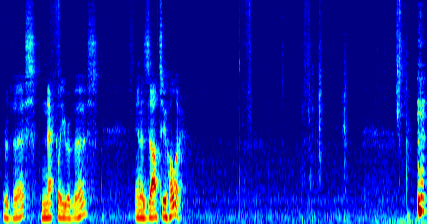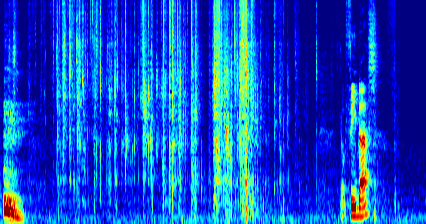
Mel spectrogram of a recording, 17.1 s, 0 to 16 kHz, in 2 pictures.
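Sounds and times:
card handling: 3.9 - 7.0, 9.2 - 15.0
foil wrapper tearing and crinkling: 9.3 - 14.7.

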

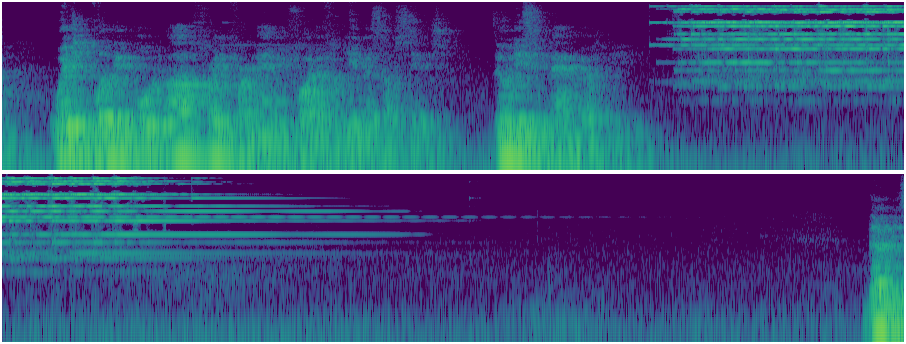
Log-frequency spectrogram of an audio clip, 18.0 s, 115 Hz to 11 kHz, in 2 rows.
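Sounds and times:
altar bells ringing: 6.4 - 16.1.

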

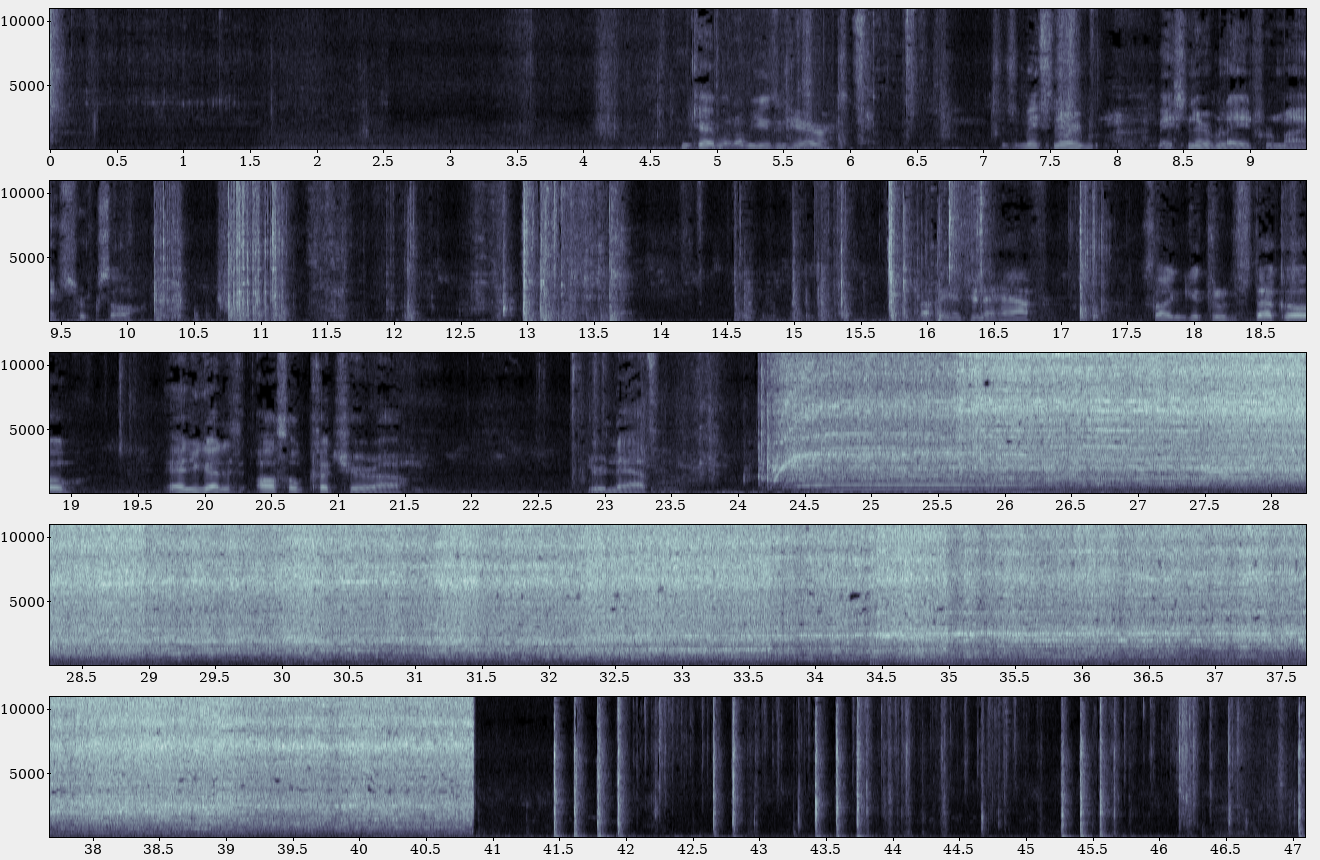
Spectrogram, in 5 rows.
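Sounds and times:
circular saw cutting stucco: 24.2 - 40.9.

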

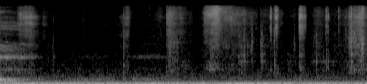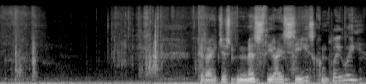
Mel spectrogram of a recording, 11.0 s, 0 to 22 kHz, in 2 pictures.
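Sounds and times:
paper pages rustling: 2.5 - 6.2, 6.9 - 10.8.

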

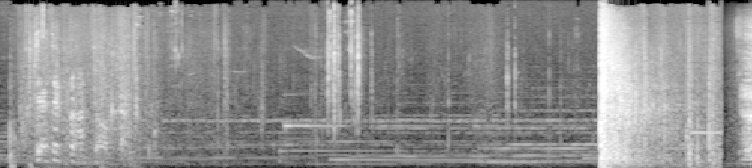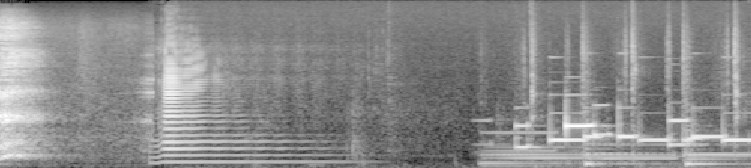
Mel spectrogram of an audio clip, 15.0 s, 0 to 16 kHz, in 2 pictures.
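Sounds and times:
background music: 0.0 - 7.3, 12.3 - 15.0
loud bang: 6.0 - 7.2.

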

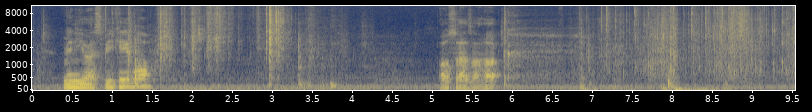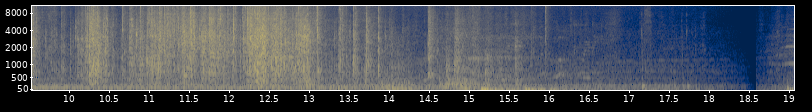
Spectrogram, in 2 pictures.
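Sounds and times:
plastic wrapping crinkling: 0.7 - 3.7, 6.8 - 14.6.

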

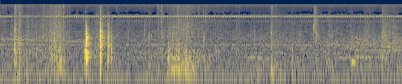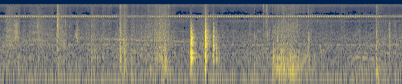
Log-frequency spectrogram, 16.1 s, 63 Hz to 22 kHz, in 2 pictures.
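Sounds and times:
bamboo basket rustling: 0.0 - 4.3, 7.4 - 14.4
high-pitched insect trill: 0.0 - 16.0.

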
